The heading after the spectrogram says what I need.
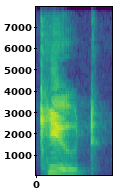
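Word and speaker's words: Qt: computer the first one pronounced cute but named with only two letters only is a multi-platform language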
